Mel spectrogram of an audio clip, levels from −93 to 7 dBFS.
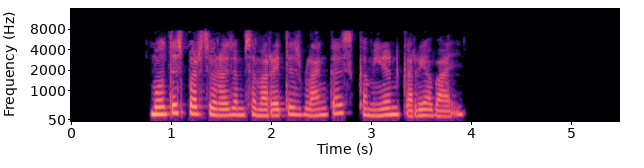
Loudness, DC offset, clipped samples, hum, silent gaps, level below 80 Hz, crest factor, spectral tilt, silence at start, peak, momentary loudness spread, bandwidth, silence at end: -19 LUFS; under 0.1%; under 0.1%; none; none; -62 dBFS; 18 dB; -5 dB/octave; 0.8 s; -2 dBFS; 7 LU; 8 kHz; 1.55 s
